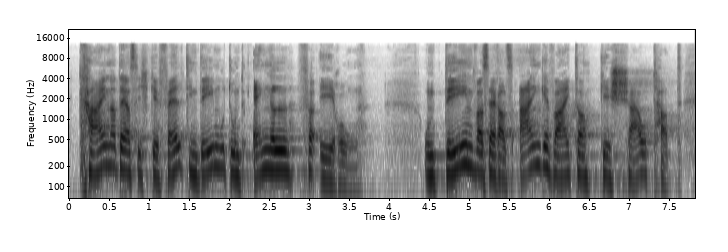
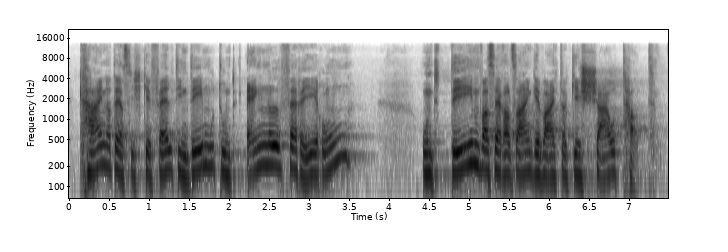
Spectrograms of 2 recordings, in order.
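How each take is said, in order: Both takes have the same delivery.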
